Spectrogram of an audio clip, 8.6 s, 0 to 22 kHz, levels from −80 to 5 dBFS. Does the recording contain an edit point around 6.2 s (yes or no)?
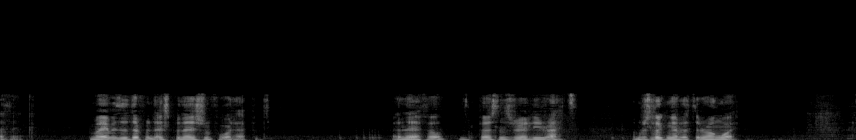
no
